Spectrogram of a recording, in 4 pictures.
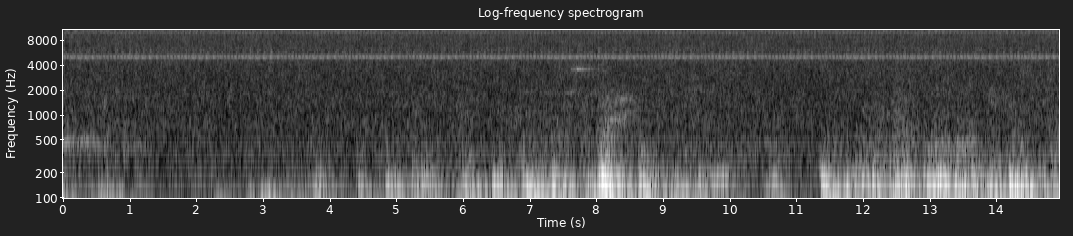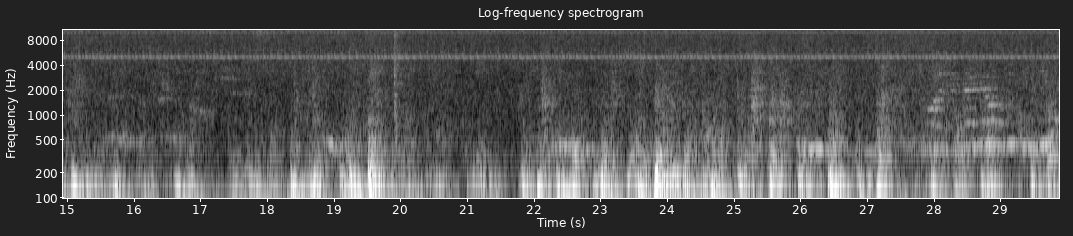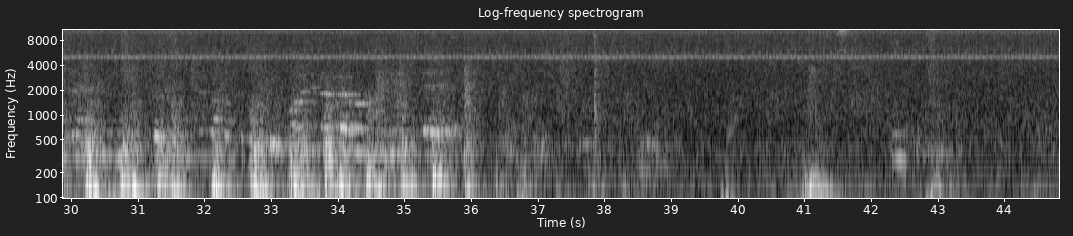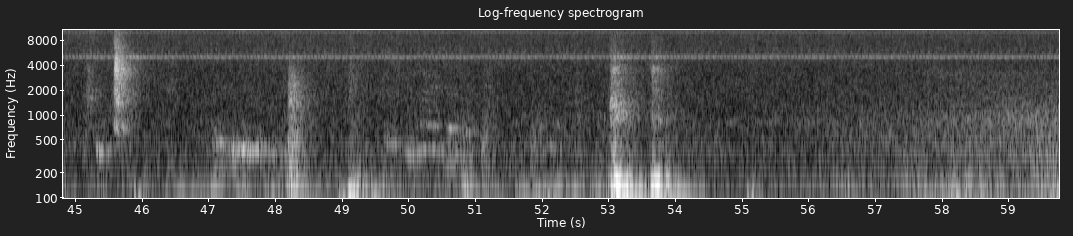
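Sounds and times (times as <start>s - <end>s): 
footsteps on stairs at night: 3.0s - 38.4s, 40.6s - 41.7s, 47.0s - 54.5s
door at night: 45.6s - 46.0s.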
